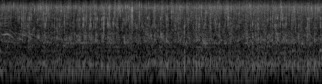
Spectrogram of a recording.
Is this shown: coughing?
no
